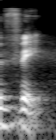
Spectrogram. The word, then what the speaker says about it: vais: going, we have je vais. The S is not pronounced, so we take in the je vais, meaning I am going, and we are going to put it right here.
